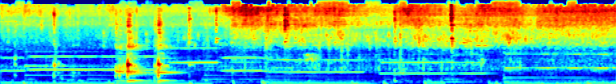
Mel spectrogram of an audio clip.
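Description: Ridge gourd tipped into hot oil tempered with dried red chilli and nigella seeds, a loud close sizzle that surges on contact, with stirring clatter and scraping and occasional sharp knocks.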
